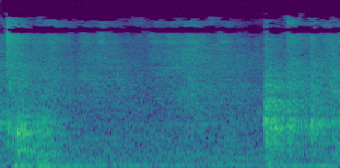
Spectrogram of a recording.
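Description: Dumbbells being set down on a metal dumbbell rack: a clank right at the start that dies away, and another near the end.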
